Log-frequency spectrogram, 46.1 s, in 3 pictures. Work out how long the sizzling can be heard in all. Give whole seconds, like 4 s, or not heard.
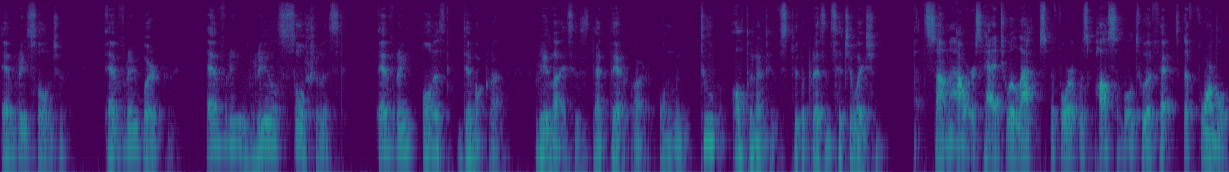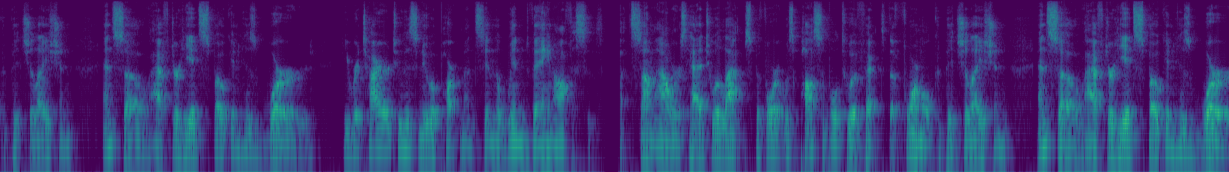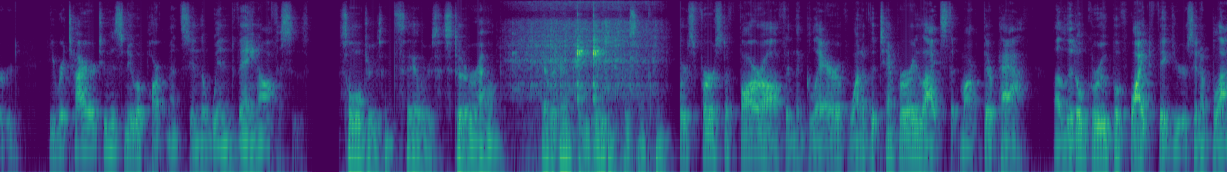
2 s.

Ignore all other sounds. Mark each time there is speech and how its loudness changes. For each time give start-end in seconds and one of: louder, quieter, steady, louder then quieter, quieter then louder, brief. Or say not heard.
0.0-46.0 louder.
